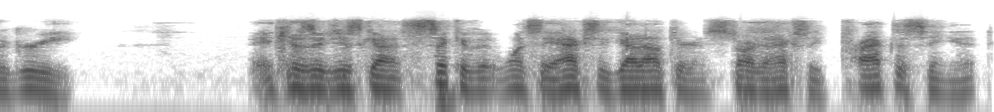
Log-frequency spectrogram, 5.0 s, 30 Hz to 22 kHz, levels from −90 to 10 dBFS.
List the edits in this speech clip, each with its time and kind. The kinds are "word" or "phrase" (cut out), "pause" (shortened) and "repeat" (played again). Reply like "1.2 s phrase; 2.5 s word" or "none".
none

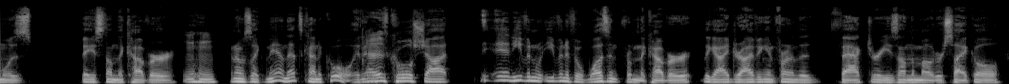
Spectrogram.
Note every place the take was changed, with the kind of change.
2.2 s pause

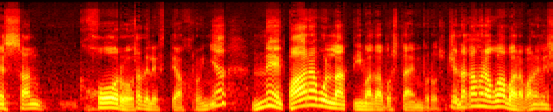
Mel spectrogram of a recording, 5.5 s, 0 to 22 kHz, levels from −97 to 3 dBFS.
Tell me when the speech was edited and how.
1.3 s phrase; 2.8 s word; 3.4 s word

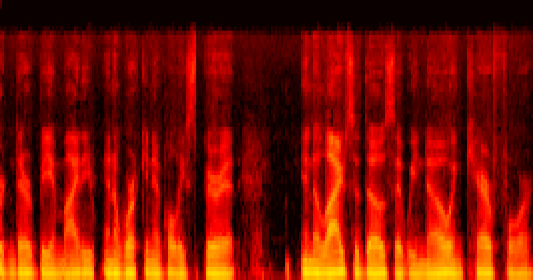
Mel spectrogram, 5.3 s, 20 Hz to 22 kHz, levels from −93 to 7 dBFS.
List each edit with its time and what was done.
0.9 s word; 1.6 s word; 2.9 s pause

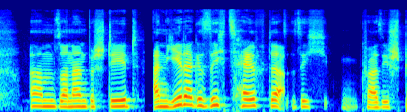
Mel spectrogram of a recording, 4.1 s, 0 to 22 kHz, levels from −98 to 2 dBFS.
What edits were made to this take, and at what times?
1.4 s pause; 2.8 s word

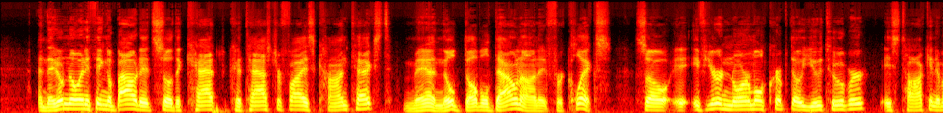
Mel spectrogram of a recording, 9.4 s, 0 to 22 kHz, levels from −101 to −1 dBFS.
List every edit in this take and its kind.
4.0 s pause; 6.2 s pause

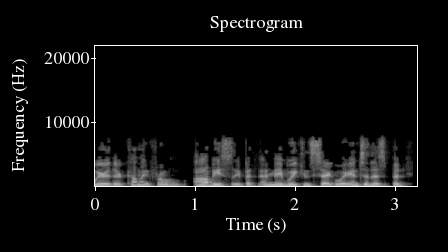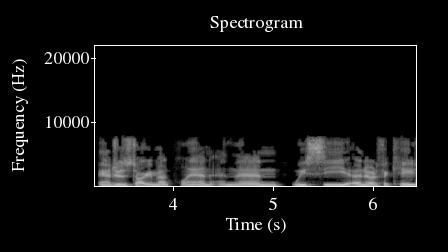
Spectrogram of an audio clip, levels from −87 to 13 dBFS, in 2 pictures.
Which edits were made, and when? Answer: 1.6 s word; 3.2 s pause; 3.9 s word; 5.1 s pause

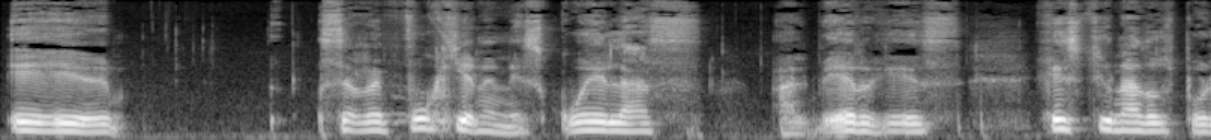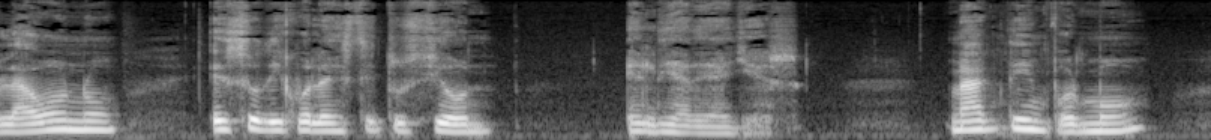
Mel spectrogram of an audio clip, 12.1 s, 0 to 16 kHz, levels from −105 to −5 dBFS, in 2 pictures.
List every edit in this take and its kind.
none

